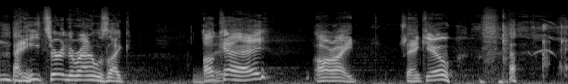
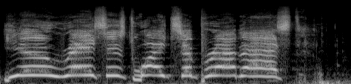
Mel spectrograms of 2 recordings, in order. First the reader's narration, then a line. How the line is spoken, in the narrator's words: some white girl in some kind of leather outfit from the back yelled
